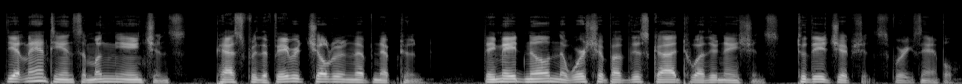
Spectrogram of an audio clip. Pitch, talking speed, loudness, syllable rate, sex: 105 Hz, 170 wpm, -21 LUFS, 5.4 syllables/s, male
